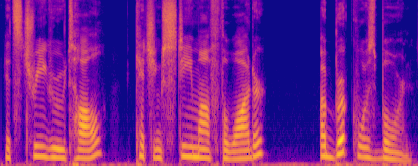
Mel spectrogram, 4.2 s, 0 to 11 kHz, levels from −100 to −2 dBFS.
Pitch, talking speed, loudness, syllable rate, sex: 180 Hz, 185 wpm, -21 LUFS, 4.5 syllables/s, female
